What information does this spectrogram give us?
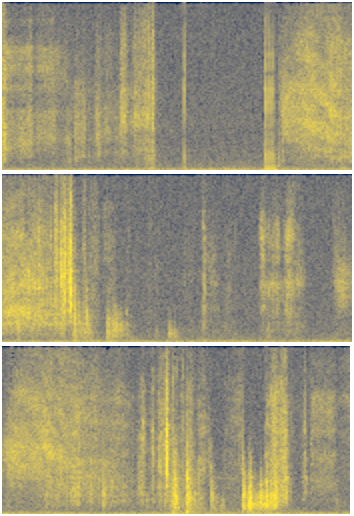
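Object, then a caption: Glossy printed paper catalogue. Fingertips with short nails rub across and turn the pages of an open, thin, glossy printed paper toy catalogue lying flat. Bright, crisp rustling and swishing sweeps rise and fall, broken by sharper crackling flicks as pages turn.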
